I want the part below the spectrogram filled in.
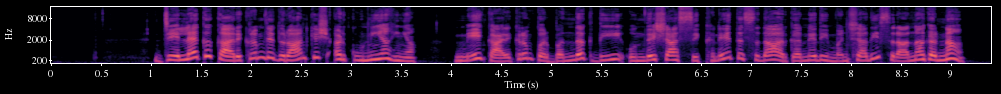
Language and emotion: Dogri, happy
